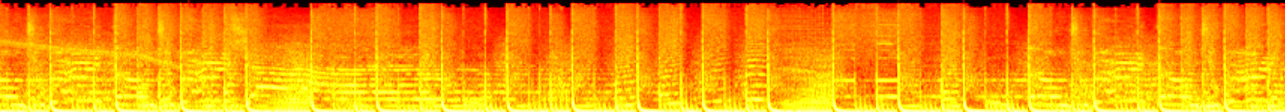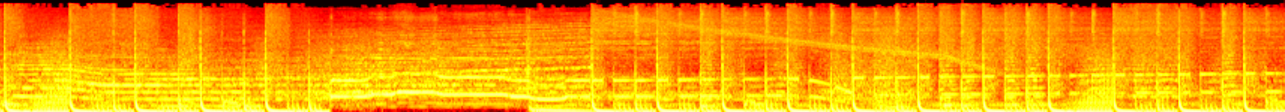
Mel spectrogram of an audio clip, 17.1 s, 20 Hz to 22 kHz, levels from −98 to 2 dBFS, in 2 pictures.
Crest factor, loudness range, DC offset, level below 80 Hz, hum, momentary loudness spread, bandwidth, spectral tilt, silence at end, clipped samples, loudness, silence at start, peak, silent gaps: 8 dB; 1 LU; under 0.1%; -10 dBFS; none; 1 LU; 19.5 kHz; -4.5 dB/octave; 0 s; under 0.1%; -10 LUFS; 0 s; 0 dBFS; none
